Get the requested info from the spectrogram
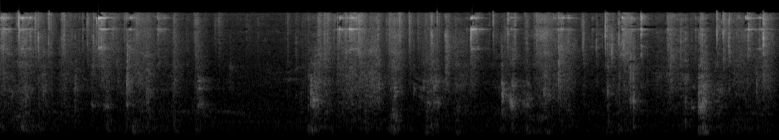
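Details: Two dogs, Roxy and Sofie, playing together; rough breathy snorts and huffing bursts come in uneven clusters, with a quieter pause around the middle.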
